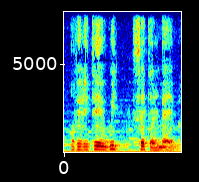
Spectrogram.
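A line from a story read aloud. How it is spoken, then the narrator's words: Low-voiced reply. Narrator (French): répondirent à voix basse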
